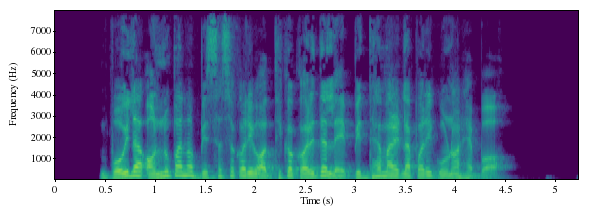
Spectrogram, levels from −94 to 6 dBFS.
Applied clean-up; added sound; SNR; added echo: neural mask model DeepFilterNet 3.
